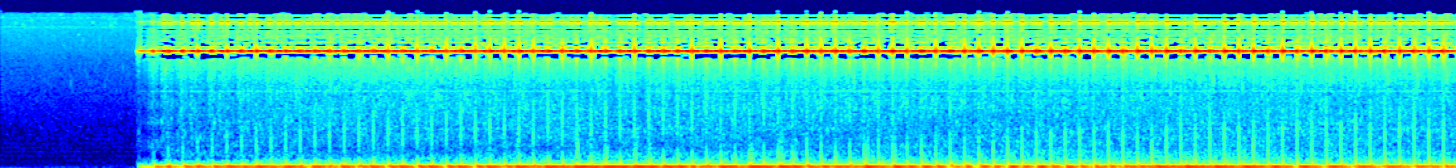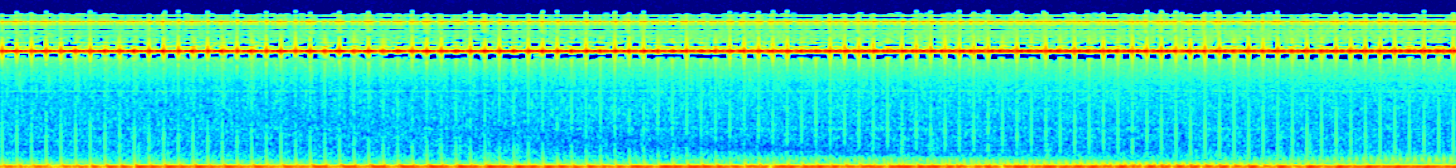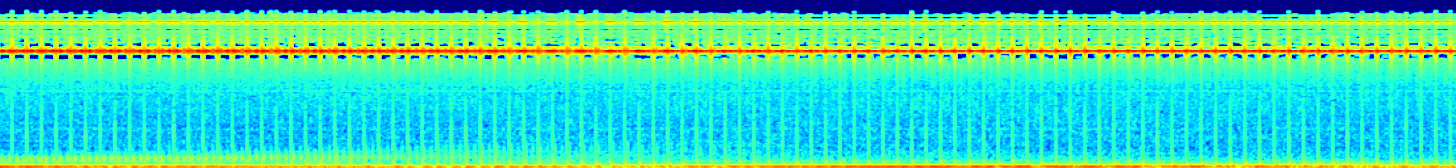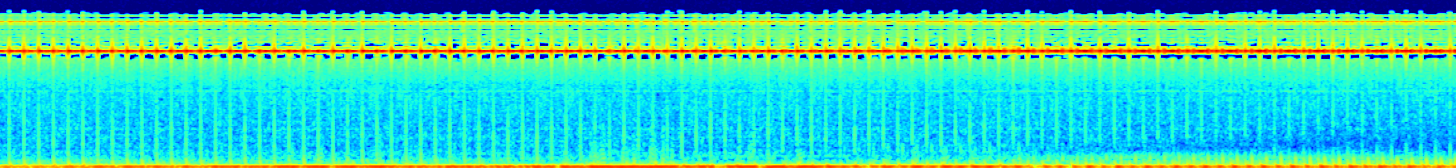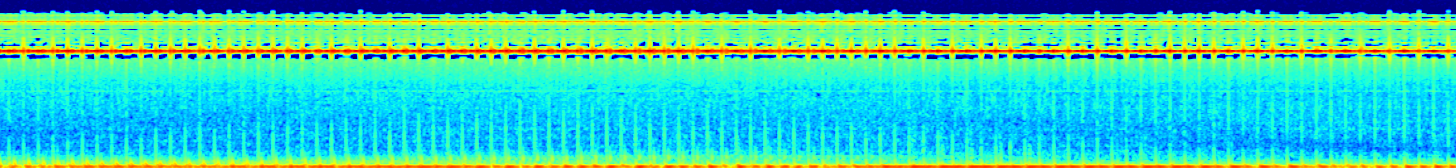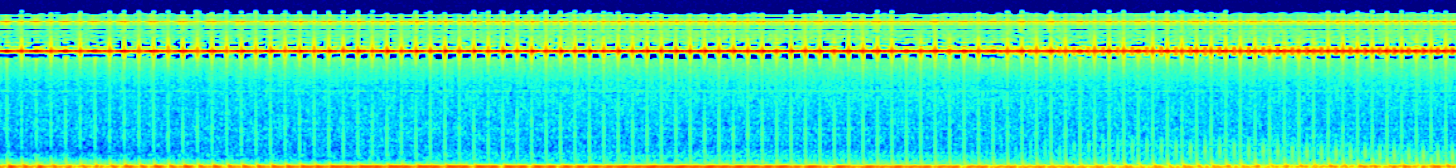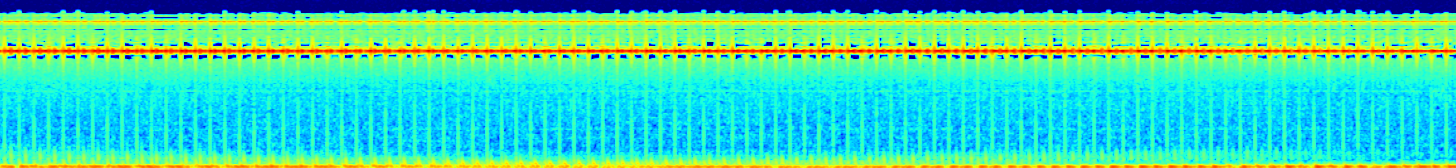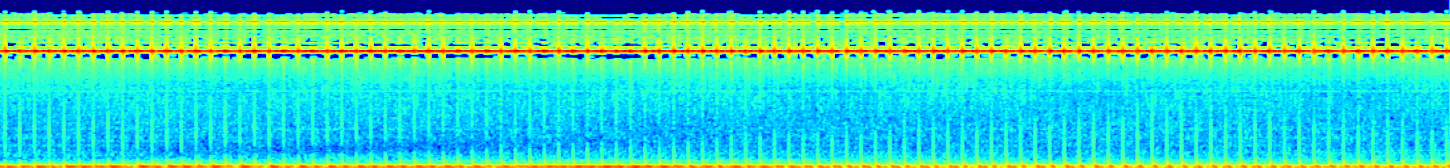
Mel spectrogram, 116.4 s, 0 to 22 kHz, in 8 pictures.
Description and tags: A bass note created with the free version of the "Dronos" VST
Turned down to 10 bpm
Effects: Reverb, Compressor.
ambient, atmosphere, bass, cavern, cavernous, dark, deep, drone, effect, fx, gloomy, odds, pad, sinister, soundscape, soundshape, sub, subwoofer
